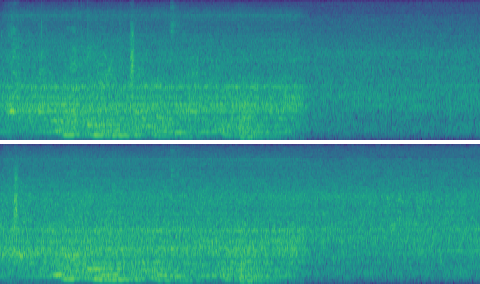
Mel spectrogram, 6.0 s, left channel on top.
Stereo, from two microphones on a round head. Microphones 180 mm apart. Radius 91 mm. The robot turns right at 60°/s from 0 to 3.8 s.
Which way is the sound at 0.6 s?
80° left.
